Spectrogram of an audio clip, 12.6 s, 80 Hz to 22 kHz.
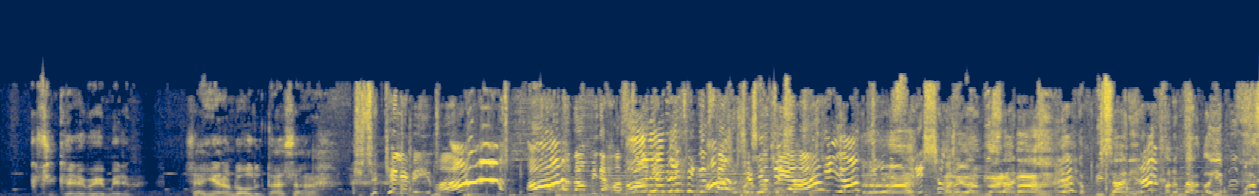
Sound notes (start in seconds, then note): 4.5 screaming voice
